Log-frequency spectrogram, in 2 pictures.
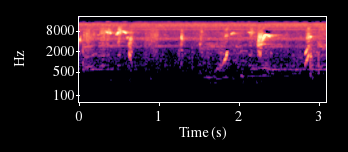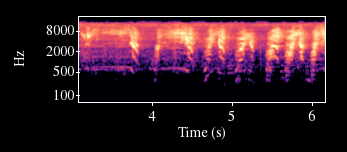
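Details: Leo, a hungry baby monkey wanting its mother's milk, cries in repeated shrill wavering squeals that grow denser and louder toward the end, with a short human remark at the start.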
